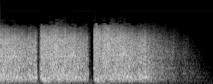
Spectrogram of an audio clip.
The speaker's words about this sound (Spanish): Santiago reaccionó lo disparó en el, en el estómago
